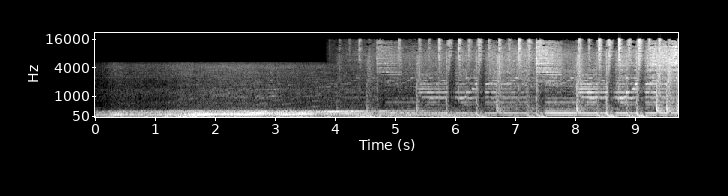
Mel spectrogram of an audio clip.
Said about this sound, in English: Bus is here, bye. Bus is here.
